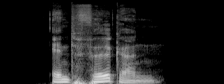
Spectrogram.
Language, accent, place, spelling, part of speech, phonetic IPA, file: German, Germany, Berlin, entvölkern, verb, [ɛntˈfœlkɐn], De-entvölkern.ogg
- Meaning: to depopulate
